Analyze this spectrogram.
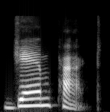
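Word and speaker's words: jam-packed: Eden-nya enggak bunyi jam packed.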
